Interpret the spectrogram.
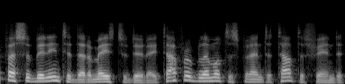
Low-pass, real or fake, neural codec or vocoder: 7.2 kHz; fake; codec, 16 kHz, 0.2 kbps, FocalCodec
